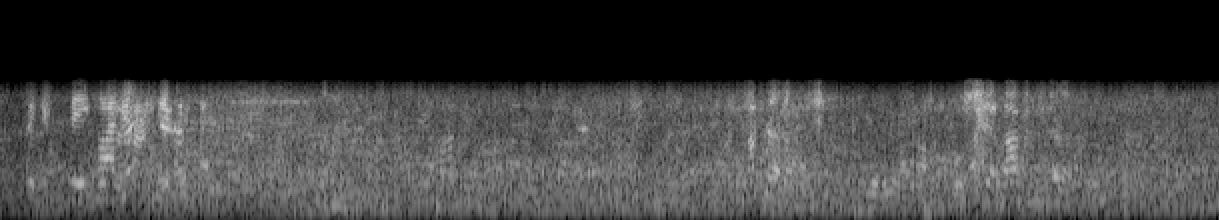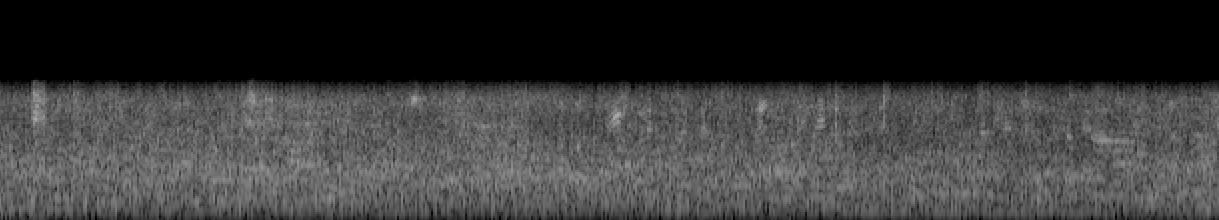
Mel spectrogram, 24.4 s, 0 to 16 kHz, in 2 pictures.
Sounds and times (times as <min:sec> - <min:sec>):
Speech: 0:00.2 - 0:24.3.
